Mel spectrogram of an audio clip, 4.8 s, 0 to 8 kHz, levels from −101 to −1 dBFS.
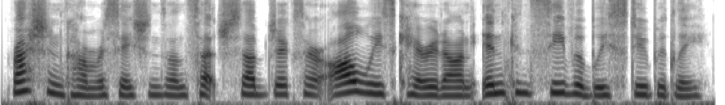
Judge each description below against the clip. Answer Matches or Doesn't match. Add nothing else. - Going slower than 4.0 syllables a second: Doesn't match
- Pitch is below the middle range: Doesn't match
